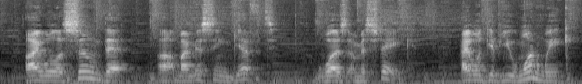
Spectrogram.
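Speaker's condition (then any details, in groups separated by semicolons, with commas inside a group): No condition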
